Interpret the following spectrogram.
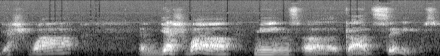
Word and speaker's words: Yeshua: Meanwhile, Jesus actually ends up being named Jesus, and by the way, it's actually pronounced Yeshua, and Yeshua means God saves, which is a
